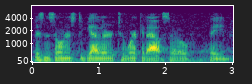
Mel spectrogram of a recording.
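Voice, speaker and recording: A man's voice: on the low side, little pitch movement, fairly quick, lo-fi sound, a little hiss or hum. A man running for local office, talking earnestly and plainly as a guest on a local TV interview. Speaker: political candidate.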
